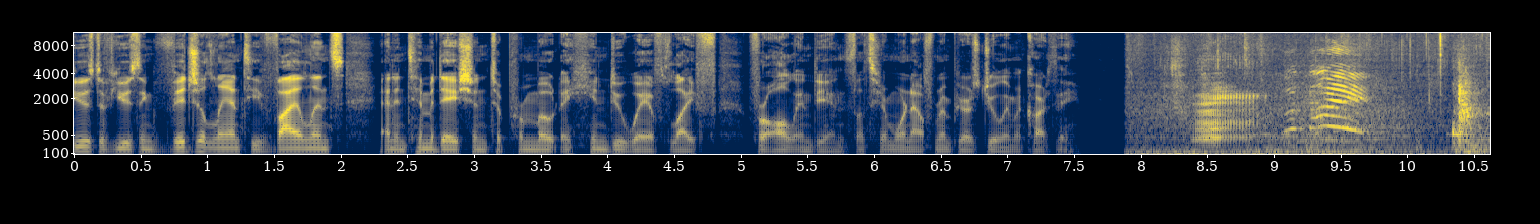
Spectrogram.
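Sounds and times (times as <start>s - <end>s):
speech: 0.0s - 7.6s, 8.4s - 10.6s
wind rumbling: 7.9s - 10.6s
water buffalo bellowing at a livestock market: 8.3s - 9.1s.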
